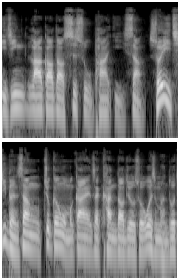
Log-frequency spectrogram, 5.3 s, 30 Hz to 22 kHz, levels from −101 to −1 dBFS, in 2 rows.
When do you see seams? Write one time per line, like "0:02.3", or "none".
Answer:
none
